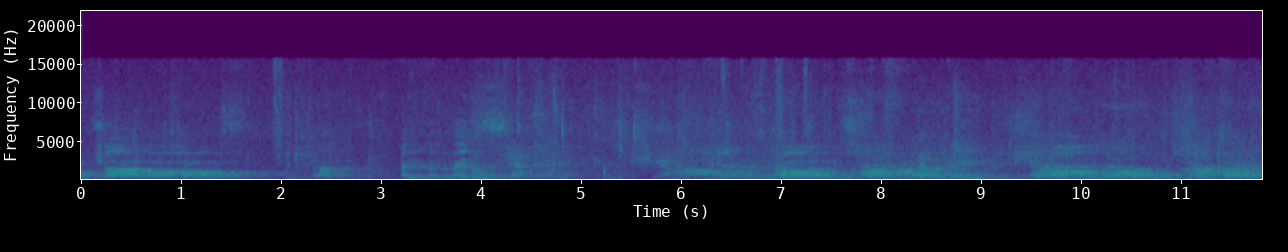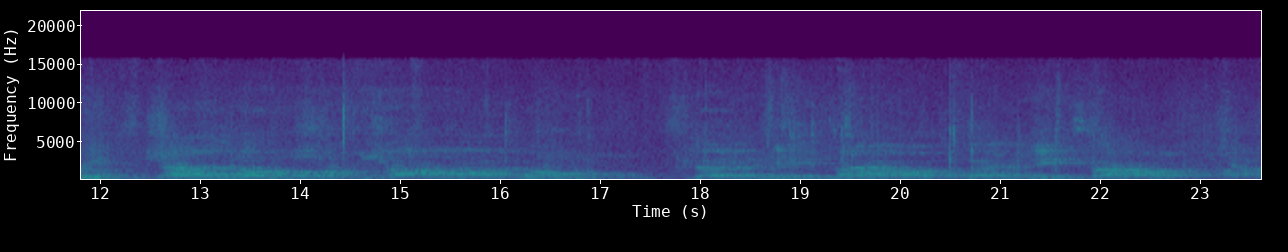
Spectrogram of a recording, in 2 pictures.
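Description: Children sing along together.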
